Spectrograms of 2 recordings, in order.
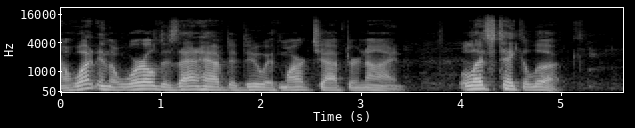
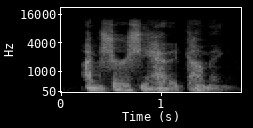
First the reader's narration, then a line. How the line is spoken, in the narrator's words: Nonplussed, the ambassador whispered to Franklin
